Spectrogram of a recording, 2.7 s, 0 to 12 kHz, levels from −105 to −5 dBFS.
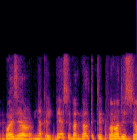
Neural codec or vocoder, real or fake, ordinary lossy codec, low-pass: none; real; MP3, 64 kbps; 7.2 kHz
